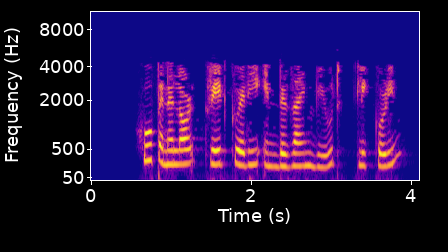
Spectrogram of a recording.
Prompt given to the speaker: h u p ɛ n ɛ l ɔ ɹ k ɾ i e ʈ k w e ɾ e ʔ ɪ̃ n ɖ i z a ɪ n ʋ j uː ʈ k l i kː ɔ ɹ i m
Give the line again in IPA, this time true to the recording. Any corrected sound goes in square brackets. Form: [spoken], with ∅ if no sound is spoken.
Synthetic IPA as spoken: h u p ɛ n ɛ l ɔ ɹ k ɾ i e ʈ k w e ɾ [i] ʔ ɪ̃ n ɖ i z a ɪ n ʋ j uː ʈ k l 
